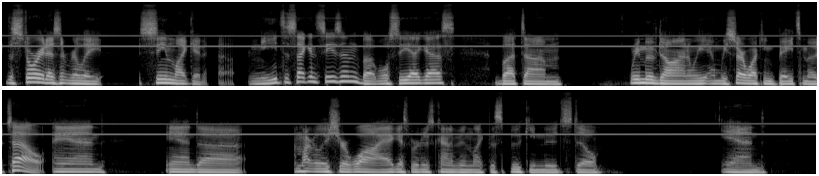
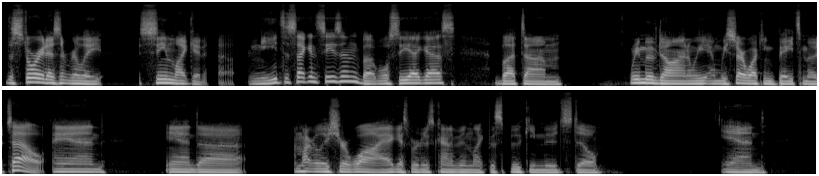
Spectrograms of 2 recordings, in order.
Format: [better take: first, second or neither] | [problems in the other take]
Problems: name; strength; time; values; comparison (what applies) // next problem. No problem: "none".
second | high-pitched whine; noticeable; throughout; 2.5 kHz, 10 dB below the speech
